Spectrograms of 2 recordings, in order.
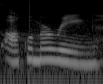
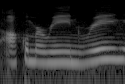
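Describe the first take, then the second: First: It is blended into one single word. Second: It is said as two separate words. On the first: "combine two words into one" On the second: "Instead of saying aquamarine ring"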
